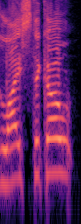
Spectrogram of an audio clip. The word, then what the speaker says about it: Leistikow: Did I pronounce it right, Chad? Leistikow?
